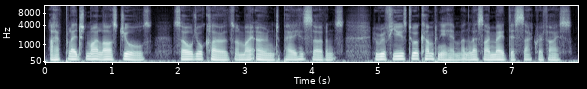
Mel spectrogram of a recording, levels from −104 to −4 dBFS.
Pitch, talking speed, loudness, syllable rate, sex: 110 Hz, 195 wpm, -17 LUFS, 5.6 syllables/s, male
